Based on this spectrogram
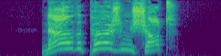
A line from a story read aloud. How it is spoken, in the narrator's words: Taita shouted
